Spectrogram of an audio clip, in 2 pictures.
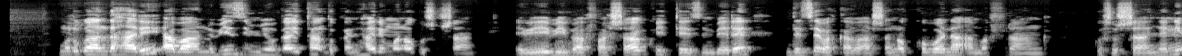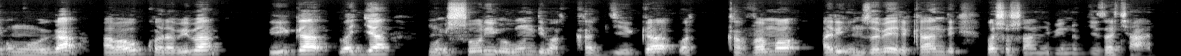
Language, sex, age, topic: Kinyarwanda, male, 18-24, education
